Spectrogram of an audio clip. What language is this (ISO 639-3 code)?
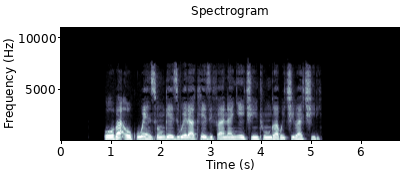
lug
